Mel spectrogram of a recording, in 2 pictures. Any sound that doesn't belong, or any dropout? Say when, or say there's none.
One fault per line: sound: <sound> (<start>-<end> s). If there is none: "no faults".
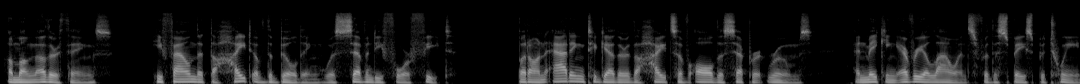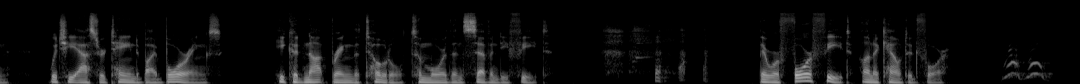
sound: laugh (16.8-17.9 s)
sound: bark (20.8-21.4 s)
